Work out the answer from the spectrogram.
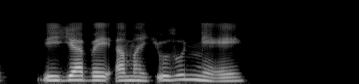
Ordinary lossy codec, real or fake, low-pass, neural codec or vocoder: Opus, 64 kbps; fake; 7.2 kHz; codec, 16 kHz, about 1 kbps, DyCAST, with the encoder's durations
